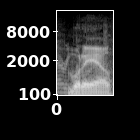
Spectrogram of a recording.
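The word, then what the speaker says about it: Montréal: So it's that's actually how you pronounce Montreal. It's Montreal, right?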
